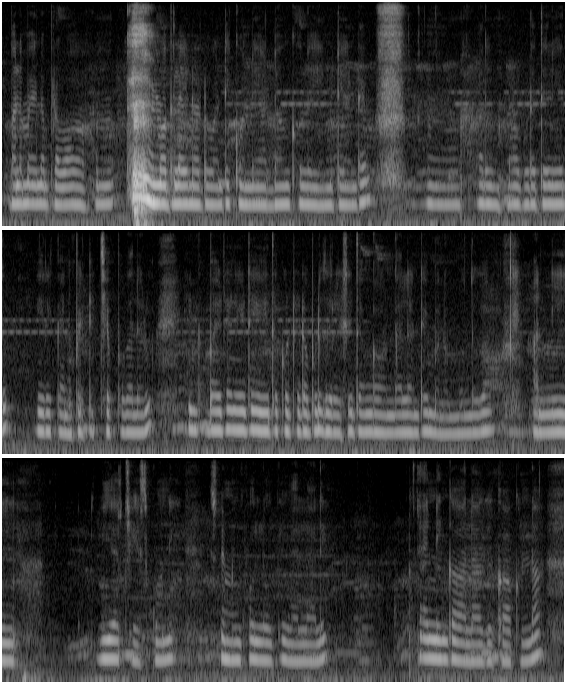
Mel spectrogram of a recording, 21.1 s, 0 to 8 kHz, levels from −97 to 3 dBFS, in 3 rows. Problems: constant background noise, continuous background conversations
